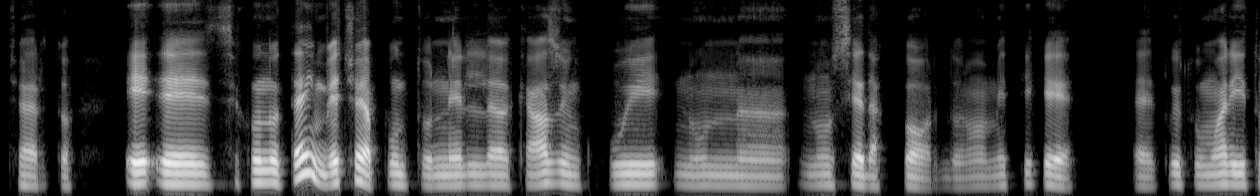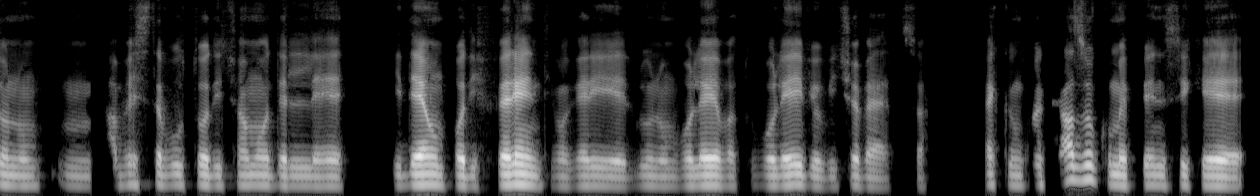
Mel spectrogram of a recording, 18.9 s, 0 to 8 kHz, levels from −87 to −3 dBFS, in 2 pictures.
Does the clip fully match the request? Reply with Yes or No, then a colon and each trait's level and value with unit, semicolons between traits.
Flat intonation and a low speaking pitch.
Yes: narrow, 1.9 semitones; low, 110 Hz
